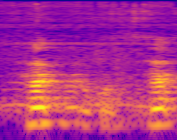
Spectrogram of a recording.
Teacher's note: Yang kedua H. Kalau H dia diambil dari pangkal tenggorokan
